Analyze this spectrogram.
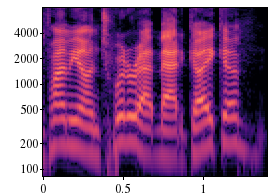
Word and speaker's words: Gajtka: right you pronounce it geica though like geico i suppose but with an a at the end sweeps mccool on twitter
